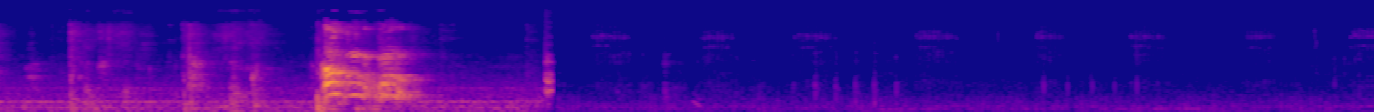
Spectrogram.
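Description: Light taps and clicks, then one short, loud pitched cry about two and a half seconds in. After about four seconds it drops to near silence, with a faint cat purr.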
